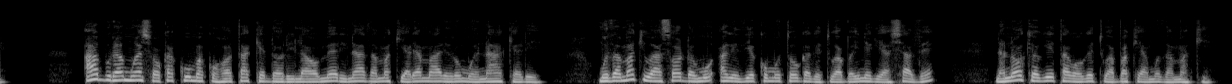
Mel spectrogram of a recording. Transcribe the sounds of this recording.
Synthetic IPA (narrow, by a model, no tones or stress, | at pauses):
abuɾamuaɕɔːkakuːmakoɦɔtakɛdɔɾilaɔmɛɾinaːðamakiaɾeamaːɾeɾomwɛnaːkɛɾe | moðamakiwasɔdɔmuʔaɣeðiɛkomotoːɡaɣetwabaineɣeaʃavɛ | nanɔkeɔɣeːtaɣɔɣetwabakeamoðamaki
